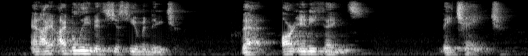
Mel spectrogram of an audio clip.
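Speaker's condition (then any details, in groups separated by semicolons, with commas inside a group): Cleft palate; congenital cleft palate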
